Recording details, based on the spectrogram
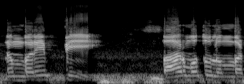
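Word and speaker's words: پ: পে, 1 নম্বরে পে, বার মতো লম্বা টান, নিচে 3 নুক্তা, এটার নাম হচ্ছে পে, আমরা বারবার উচ্চারণ করব পে।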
